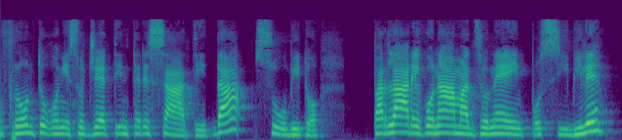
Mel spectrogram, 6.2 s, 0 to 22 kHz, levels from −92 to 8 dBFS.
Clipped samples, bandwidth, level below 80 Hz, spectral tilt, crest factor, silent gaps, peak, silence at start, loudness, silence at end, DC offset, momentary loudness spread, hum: under 0.1%; 12.5 kHz; -56 dBFS; -4.5 dB/octave; 18 dB; none; -4 dBFS; 0 s; -22 LUFS; 0.2 s; under 0.1%; 10 LU; none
